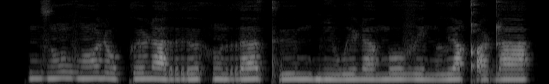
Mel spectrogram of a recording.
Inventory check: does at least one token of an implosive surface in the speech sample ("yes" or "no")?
no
